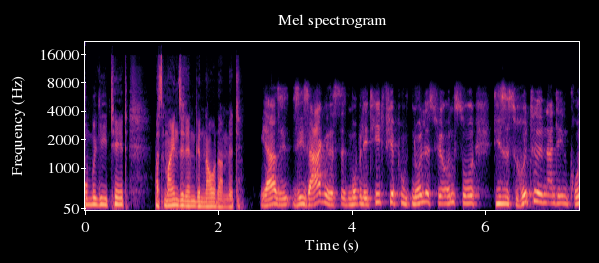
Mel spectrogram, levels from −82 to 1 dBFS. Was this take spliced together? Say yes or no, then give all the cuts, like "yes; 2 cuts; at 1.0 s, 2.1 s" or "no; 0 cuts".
no; 0 cuts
